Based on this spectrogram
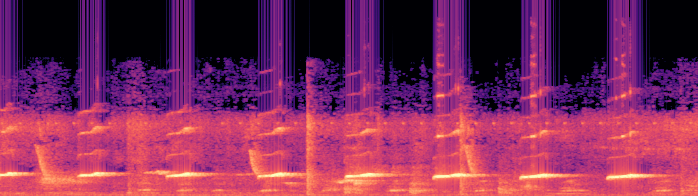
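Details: Thick-billed heleia singing for a training master recording: clear short whistles roughly once a second, several introduced by steep rising sweeps, with faint lower notes between.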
